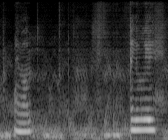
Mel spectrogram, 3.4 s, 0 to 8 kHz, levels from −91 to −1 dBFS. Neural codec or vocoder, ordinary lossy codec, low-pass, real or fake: codec, 16 kHz, 0.5 kbps, FreqCodec, larger model; none; none; fake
